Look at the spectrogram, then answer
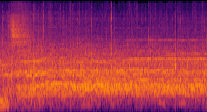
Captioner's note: applause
